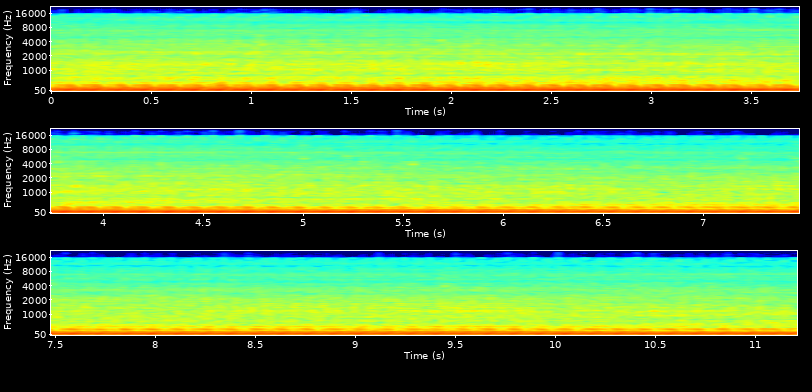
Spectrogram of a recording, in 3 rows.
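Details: 1991 Nissan Maxima petrol engine idling with a steady, quick ticking knock, heard after an oil and filter change; owner unsure whether injector tick or rod knock.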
